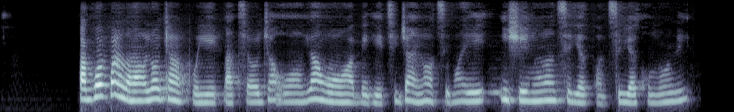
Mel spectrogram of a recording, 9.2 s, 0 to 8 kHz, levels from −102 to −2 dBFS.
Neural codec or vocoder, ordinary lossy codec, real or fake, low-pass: codec, 16 kHz, 0.5 kbps, FunCodec, trained on Chinese and English, 25 frames a second; none; fake; none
